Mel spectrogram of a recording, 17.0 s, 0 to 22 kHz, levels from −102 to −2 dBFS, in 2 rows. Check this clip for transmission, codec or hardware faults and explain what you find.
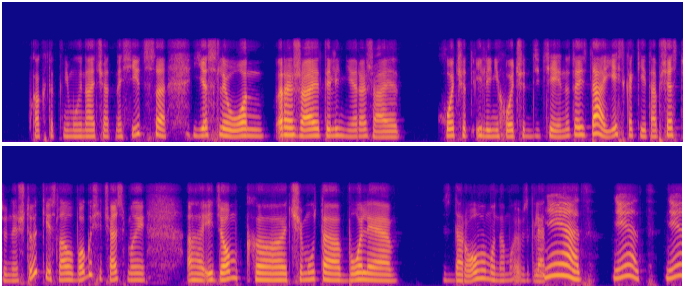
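Nothing stood out on listening to this speech, which comes across as ordinary AMR wideband (HD Voice) audio with its content stopping at about 7.2 kHz.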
